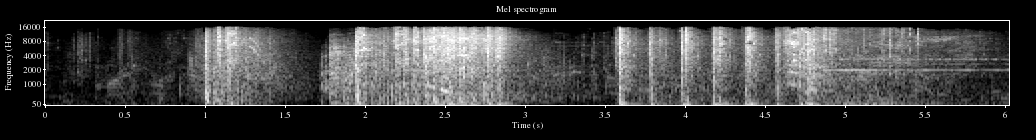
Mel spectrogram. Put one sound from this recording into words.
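Gunfire bursts in rapid shots.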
